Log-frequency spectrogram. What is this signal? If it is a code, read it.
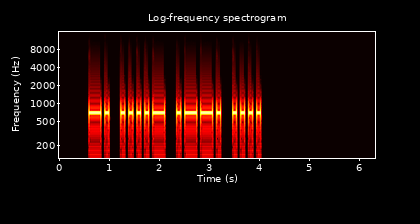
Morse code, heard as a keyed tone, about 15 wpm, 700 Hz. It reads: N4PH
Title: USA Call Signs - 4 Characters - 15wpm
